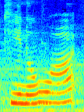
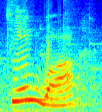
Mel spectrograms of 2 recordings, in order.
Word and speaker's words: quinoa: It's not quinoa, it's quinoa, the correct way of pronouncing it.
